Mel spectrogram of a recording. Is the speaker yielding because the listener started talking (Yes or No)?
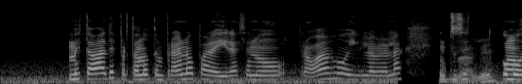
No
